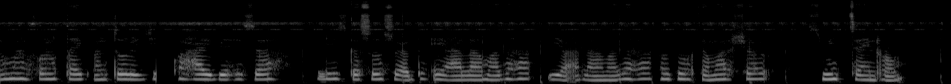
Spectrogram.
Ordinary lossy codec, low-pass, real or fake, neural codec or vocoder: none; none; real; none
